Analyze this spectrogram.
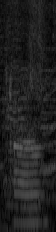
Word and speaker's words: Neith: How do you spell it? Neith.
